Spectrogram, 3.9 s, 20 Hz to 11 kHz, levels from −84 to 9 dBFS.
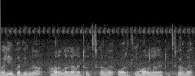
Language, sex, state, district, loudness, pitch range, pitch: Tamil, male, Tamil Nadu, Namakkal, -17 LUFS, 175-185 Hz, 180 Hz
